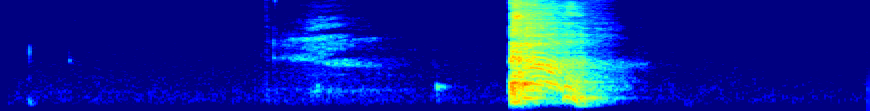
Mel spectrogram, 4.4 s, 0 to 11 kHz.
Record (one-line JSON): {"cough_length": "4.4 s", "cough_amplitude": 14063, "cough_signal_mean_std_ratio": 0.22, "survey_phase": "beta (2021-08-13 to 2022-03-07)", "age": "65+", "gender": "Female", "wearing_mask": "No", "symptom_none": true, "smoker_status": "Ex-smoker", "respiratory_condition_asthma": false, "respiratory_condition_other": false, "recruitment_source": "REACT", "submission_delay": "2 days", "covid_test_result": "Negative", "covid_test_method": "RT-qPCR", "influenza_a_test_result": "Negative", "influenza_b_test_result": "Negative"}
